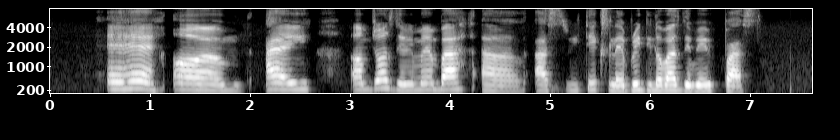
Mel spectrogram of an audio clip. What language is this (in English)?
Nigerian Pidgin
